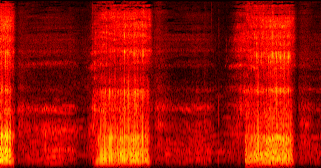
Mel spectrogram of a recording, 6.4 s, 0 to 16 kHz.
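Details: Man, a brother who denies snoring, recorded asleep: loud, rough snoring in slow cycles of about 20 a minute, with quieter gaps between.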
